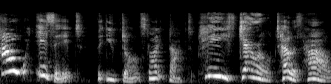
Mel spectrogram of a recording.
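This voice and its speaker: A woman speaks in a put-on character voice pitched high. She goes at a fairly slow pace. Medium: read story.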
